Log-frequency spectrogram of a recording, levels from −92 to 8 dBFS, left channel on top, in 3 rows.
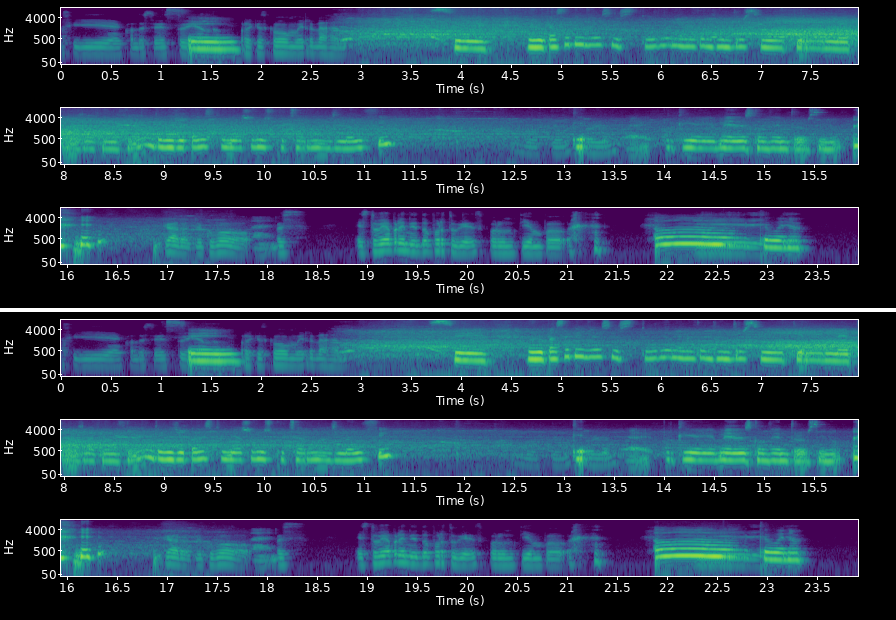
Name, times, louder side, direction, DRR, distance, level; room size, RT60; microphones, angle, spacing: voice 1, 0.0-3.1 12.5-13.5 17.0-17.8 18.1-18.3 18.9-21.3 21.8-21.9 22.3-23.3, left 2 dB, 25° left, 0.6 m, -39 dB
voice 2, 1.3-1.8 3.9-11.3 13.1-13.2 13.6-16.4 16.9-17.0 17.9-18.0 21.9-23.3, right 2 dB, 15° right, 0.3 m, -23 dB
Cheering, 2.7-17.5, left 2 dB, 40° left, 4.2 m, -34 dB
6.8 x 5.4 x 3.2 m
head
